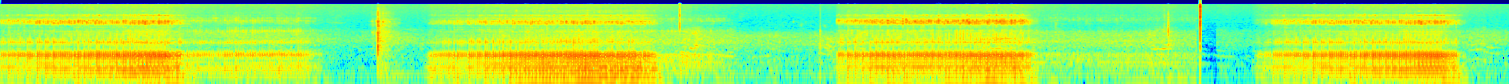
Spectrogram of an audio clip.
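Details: Sleeping person snoring: loud, rumbling snores on each in-breath, about four over fifteen seconds, with quieter pauses for out-breaths between them.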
